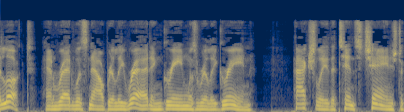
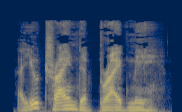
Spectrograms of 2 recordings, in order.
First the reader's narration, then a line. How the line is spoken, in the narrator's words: Hagbard asked sternly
